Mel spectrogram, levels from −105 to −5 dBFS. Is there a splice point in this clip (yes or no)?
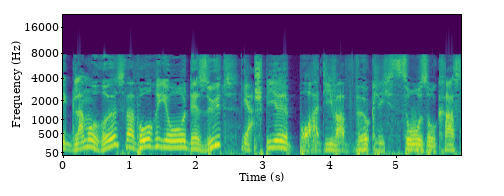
yes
